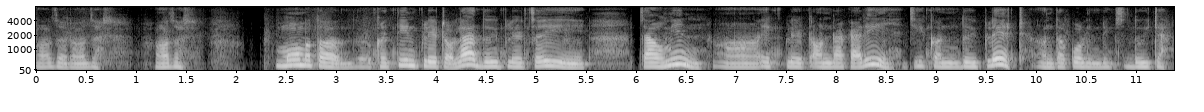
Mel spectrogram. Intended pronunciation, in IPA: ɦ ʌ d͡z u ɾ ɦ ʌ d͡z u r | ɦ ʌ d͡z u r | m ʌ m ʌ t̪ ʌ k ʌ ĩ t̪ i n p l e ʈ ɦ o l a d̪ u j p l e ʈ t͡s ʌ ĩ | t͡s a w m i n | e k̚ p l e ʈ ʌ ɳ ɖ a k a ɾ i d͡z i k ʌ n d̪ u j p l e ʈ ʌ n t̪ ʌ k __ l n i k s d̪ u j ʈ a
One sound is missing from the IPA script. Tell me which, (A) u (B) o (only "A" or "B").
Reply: B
